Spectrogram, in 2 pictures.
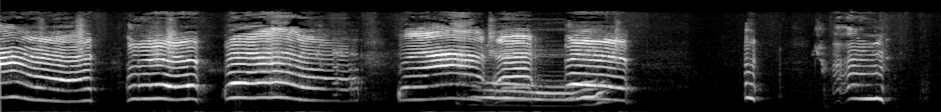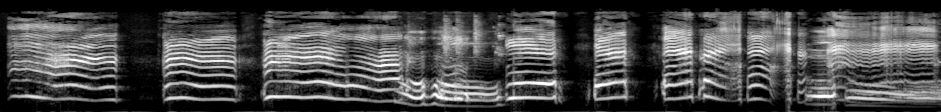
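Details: Infant with hiccups crying: repeated high-pitched wailing cries broken by brief pauses and catching breaths; an ordinary infant cry.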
